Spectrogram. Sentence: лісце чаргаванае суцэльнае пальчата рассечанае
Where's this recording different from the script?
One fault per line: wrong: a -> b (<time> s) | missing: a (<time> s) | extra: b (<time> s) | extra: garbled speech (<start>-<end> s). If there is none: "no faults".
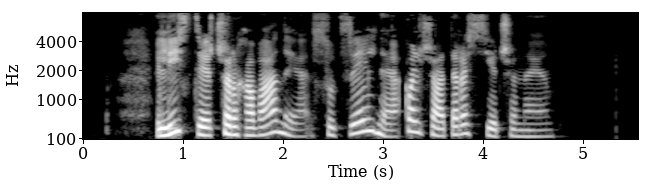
no faults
